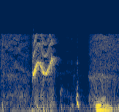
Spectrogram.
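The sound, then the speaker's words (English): A man whistles a short, wavering tune phrase, rising and falling in pitch, heard through the wall from the next room of a studio. It's brief and moderately loud, followed by a few faint knocks and a low hum, with no talking. “can you stop whistling, Paul Ross? For crying, we can hear you through there”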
